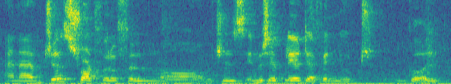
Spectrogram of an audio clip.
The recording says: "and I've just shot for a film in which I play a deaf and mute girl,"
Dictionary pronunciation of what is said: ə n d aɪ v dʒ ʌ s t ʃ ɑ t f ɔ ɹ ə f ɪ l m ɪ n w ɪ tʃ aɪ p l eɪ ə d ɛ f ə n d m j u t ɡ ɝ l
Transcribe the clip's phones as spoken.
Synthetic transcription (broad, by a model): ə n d aɪ v dʒ ʌ s t ʃ ɑ t f ɔ ɹ ə f ɪ l m ɪ n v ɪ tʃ aɪ p l eɪ ə d ɛ f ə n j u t ɡ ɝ l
